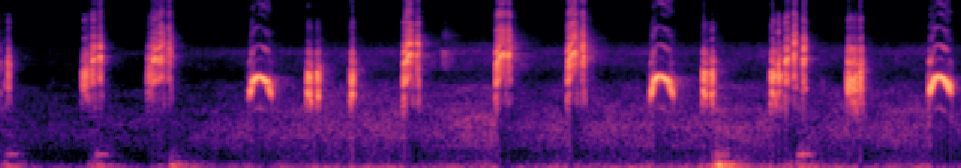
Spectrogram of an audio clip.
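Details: Male common rosefinch delivering 'chế cựa hai' song: steady sharp ticks and clicks roughly every half second, broken by three arched, slurred whistled notes repeated at intervals.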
